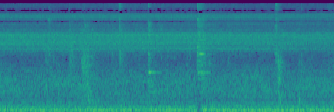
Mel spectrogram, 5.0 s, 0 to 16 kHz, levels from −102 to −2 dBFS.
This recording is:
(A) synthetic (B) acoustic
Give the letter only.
B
